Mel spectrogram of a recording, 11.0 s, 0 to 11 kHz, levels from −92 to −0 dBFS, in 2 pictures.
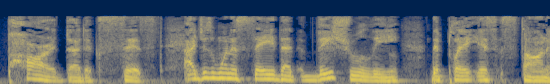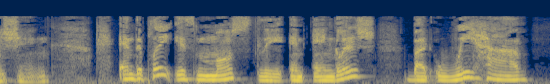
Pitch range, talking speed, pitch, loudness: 105-140 Hz, 130 wpm, 115 Hz, -16 LUFS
